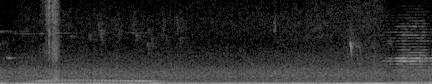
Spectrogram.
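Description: A faint animal call, one drawn-out note about a second and a half long that rises slightly and then fades, over a low steady rumble, with a single click just before it.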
